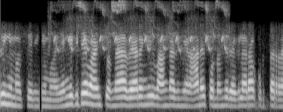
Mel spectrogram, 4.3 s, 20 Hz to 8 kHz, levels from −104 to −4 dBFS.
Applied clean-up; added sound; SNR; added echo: neural mask model RNNoise.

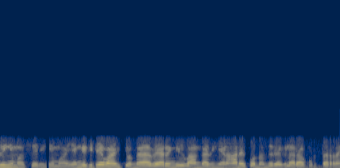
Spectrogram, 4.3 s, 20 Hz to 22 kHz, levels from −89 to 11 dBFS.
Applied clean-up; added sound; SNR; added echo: none; none; none; none.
